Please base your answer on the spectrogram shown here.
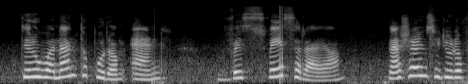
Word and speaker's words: Thiruvananthapuram: The innovation is the result of a collaborative effort between the Center for Development of Advanced Computing, Thiruvananthapuram. This is a complex word. People often pronounce it wrong. Thiruvananthapuram and Visvesvaraya National Institute of Technology, VNIT, Nagpur.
